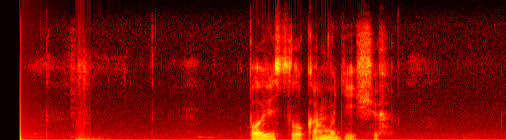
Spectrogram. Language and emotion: Russian, neutral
